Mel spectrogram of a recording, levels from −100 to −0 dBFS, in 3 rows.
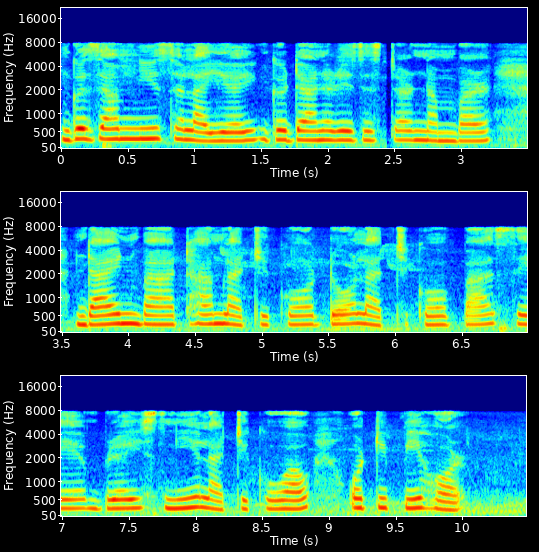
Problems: low volume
